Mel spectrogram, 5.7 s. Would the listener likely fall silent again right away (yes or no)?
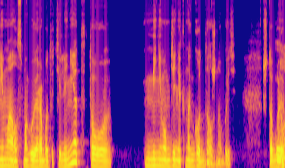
yes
